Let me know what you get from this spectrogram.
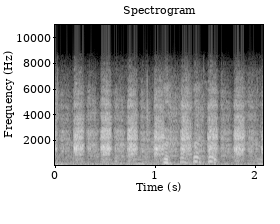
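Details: Two yellow Labrador Retrievers roughhousing in the back of a pickup truck; rapid, breathy panting bursts about four times a second, with faint low grunts underneath.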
